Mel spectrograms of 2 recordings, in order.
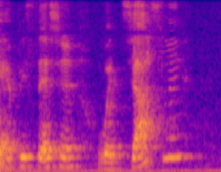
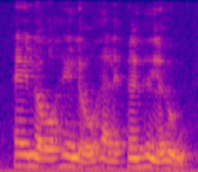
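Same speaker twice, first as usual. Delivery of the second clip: put-on Jocelyn's accent; 5 semitones lower than usual. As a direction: try out her accent on repeated hellos, badly. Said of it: "I can't do her accent".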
